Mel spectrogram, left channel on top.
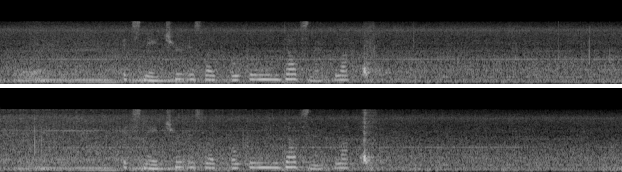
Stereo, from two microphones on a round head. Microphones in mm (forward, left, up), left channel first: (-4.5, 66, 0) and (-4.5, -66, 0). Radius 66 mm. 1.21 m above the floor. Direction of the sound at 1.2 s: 50° left (ahead or behind).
